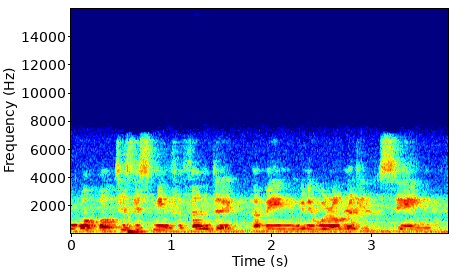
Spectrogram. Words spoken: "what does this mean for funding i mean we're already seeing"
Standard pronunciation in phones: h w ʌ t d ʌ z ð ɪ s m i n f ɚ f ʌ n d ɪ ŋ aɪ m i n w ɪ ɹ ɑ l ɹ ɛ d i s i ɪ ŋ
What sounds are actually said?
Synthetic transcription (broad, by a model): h w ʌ t d ʌ z ð ɪ s m i n f ɚ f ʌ n d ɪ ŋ aɪ m i n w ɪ w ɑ l ɹ ɛ d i s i ɪ ŋ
